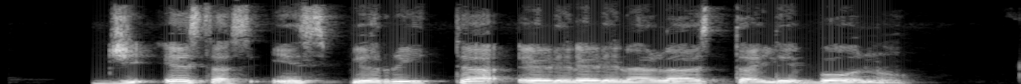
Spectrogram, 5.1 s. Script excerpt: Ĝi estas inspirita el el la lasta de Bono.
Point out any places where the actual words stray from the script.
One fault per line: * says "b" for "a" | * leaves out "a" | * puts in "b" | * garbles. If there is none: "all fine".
all fine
